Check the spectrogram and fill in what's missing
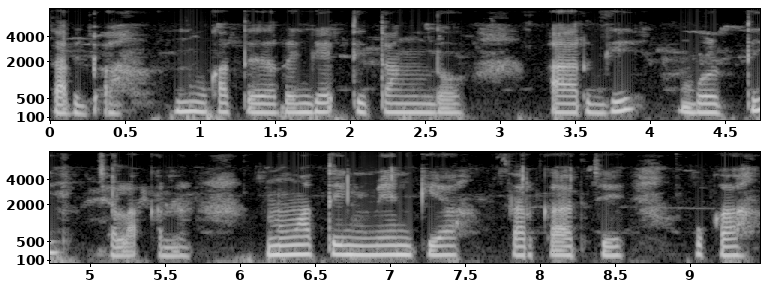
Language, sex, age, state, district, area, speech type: Santali, female, 30-45, Jharkhand, Pakur, rural, spontaneous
